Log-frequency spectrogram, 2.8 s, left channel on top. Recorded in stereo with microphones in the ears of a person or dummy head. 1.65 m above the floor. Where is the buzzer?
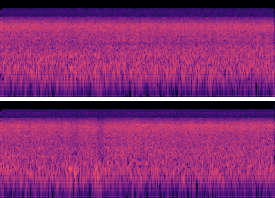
I don't hear a buzzer.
